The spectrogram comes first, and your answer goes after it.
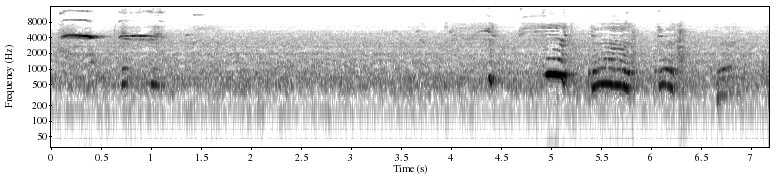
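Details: A crying dog gives two thin, high-pitched whines, falls quiet for about three seconds, then breaks into a run of arched, sobbing whimpers and one sharp yelp-like cry.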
